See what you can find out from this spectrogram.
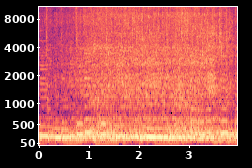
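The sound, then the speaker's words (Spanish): Steady running water splashes continuously as potatoes are rinsed again beneath it, like a faucet pouring into a sink, with faint clatter and a low rumble in the background; no one speaks. “Y ahí vuelve a enjuagar las papas. Lavamos bien nuestras papas.”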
